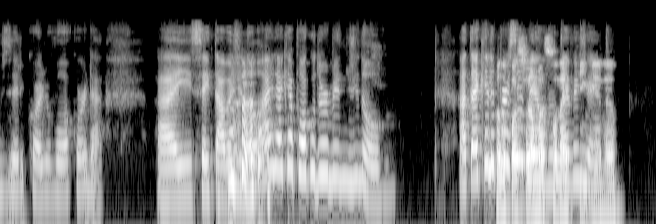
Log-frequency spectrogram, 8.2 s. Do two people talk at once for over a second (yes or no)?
yes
